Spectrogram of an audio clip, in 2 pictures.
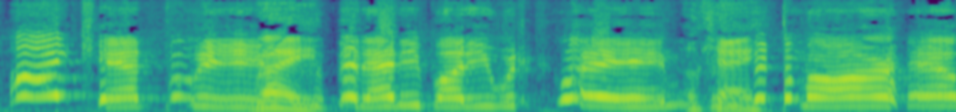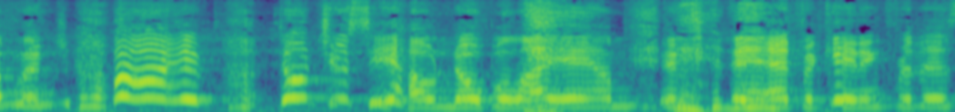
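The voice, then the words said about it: Weird mocking character voice. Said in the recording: “did that weird voice”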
